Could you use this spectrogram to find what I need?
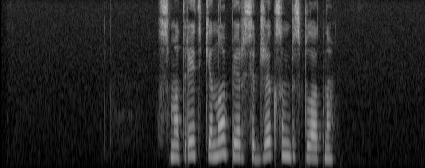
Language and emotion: Russian, neutral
